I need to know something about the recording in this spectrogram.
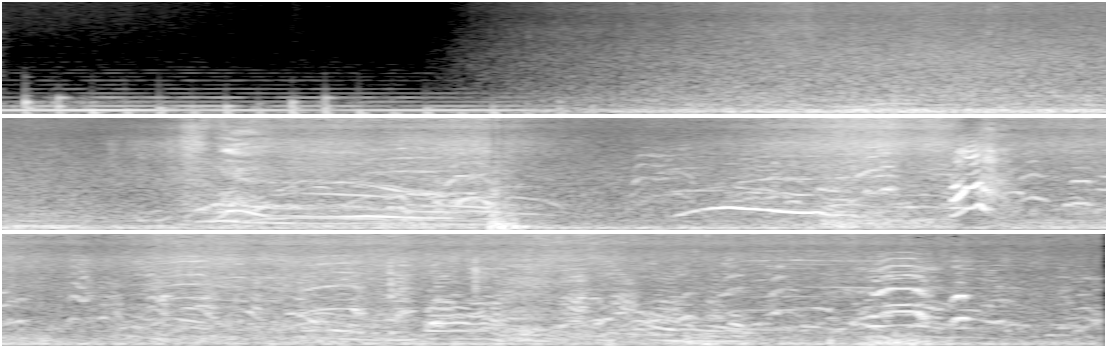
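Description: The engine of a cruise ship full of whale-watching tourists, circling in search of whales, drones and throbs at a low, steady pitch, heard from underwater. After a few seconds, wavering, sweeping whale-like calls rise over the rumble and water noise.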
